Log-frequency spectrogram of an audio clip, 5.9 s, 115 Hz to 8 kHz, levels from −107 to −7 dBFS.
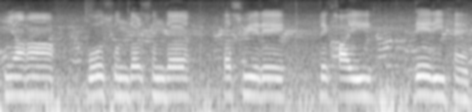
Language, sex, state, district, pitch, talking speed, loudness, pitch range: Hindi, female, Haryana, Rohtak, 210 Hz, 90 wpm, -15 LUFS, 205-215 Hz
